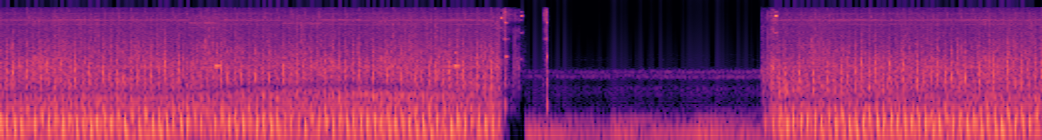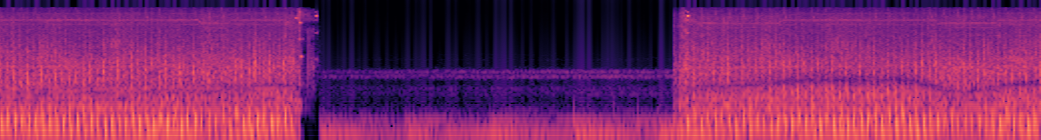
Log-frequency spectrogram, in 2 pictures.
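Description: A helicopter's rotor chops loudly and steadily, growing muffled at times.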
